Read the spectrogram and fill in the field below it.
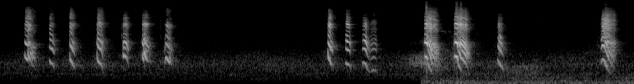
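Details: Natural recording of a Eurasian jackdaw: a quick run of seven crisp, squeaky notes, a short burst of four, then louder, rougher calls over a low rumbling background.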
